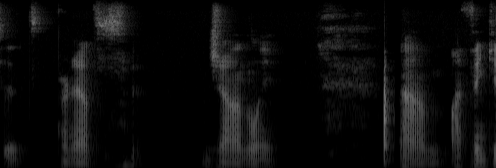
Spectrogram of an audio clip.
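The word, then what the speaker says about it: Jann Lee: Rhyming with can or Jan. No, I say Janly.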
